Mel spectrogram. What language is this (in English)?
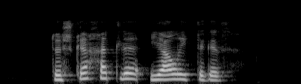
Bashkir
